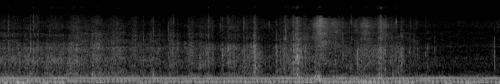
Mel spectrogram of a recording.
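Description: Gloved hands rustling and pressing loose potting soil around the base of a newly planted sapling, with scattered short crunches, the clearest about three seconds in. A steady low mechanical hum runs underneath.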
